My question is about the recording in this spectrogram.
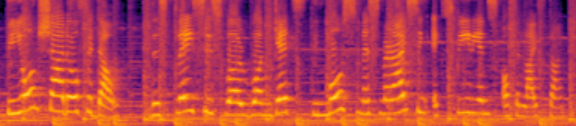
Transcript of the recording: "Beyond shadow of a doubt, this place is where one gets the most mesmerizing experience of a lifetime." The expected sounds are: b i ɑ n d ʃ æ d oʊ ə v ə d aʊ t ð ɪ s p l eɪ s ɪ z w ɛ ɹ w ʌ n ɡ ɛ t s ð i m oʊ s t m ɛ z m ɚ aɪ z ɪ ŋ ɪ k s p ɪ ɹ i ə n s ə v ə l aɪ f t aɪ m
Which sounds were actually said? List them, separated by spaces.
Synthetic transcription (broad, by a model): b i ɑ n d ʃ æ d oʊ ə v ə d aʊ t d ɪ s p l eɪ s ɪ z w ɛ ɹ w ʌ n ɡ ɛ t s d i m oʊ s t m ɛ s m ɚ aɪ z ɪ ŋ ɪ k s p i ɹ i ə n s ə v ə l aɪ f t aɪ m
